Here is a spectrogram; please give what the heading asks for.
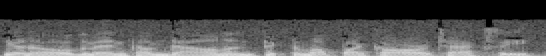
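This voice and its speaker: Blunt gossiping neighbor, lower-pitched, chatty, scornful, radio drama, muffled vintage sound. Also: female voice, brisk. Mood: gossipy, scornful. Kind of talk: old-time radio drama acting. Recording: muffled old radio recording.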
